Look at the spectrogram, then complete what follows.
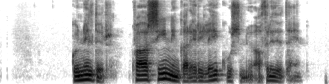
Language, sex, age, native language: Icelandic, male, 30-39, Icelandic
